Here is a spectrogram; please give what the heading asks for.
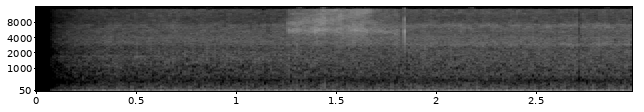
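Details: VW Touran 1.9 TDI diesel at idle with a cylinder 3 misfire code and an injector code: a rhythmic stumble and an uneven low pulsing from one cylinder not firing properly.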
